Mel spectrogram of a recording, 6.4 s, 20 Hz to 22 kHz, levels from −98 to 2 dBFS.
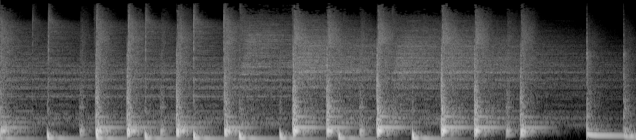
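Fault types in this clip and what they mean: No faults of any kind are audible in this music clip.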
